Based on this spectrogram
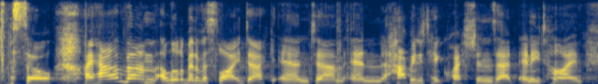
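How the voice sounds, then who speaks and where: Noticeable background noise sits behind the speaker. A woman with a Canadian accent talks at a moderate pace. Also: ordinary pitch variation. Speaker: keynote speaker, workforce research centre representative. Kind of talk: conference presentation.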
